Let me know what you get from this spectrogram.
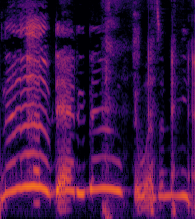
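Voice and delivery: put-on very high, pleading child's voice; scared kid pleading. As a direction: beg Daddy like a frightened kid. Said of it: "Like one of those kids that are getting beat".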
